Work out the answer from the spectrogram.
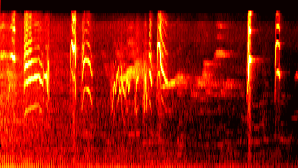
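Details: Sooty-headed bulbul, kept as a cage bird, in its third week of training with ombyokan care, singing varied chirps and quick whistled notes, some sweeping and rising, others sharp and clipped, with a faint low hum behind them.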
